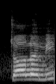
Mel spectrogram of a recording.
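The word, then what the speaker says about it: Ptolemy: ये जो पी है ना ये पी ये पी साइलेंट है। तो इसका प्रोनाउंस करते वक्त टॉलमी बोलते हैं हमको।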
